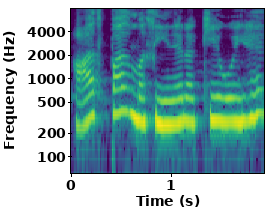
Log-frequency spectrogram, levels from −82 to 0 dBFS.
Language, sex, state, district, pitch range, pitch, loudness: Hindi, female, Uttar Pradesh, Lucknow, 280-320 Hz, 290 Hz, -11 LUFS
